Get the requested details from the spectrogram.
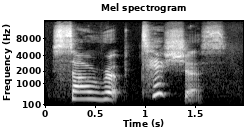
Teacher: Four syllables siticious. The third syllable is stressed. Tish is louder in that word.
